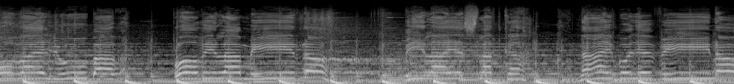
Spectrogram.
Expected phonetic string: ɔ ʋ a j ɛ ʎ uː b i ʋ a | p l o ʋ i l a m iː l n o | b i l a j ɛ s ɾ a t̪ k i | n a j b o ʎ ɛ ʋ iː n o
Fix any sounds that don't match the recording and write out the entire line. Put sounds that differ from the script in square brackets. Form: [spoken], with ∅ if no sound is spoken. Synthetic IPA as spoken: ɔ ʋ a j ɛ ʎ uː b [a] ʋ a | p l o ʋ i l a m iː [ɾ] n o | b i l a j ɛ s [l] a t̪ k [a] | n a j b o ʎ ɛ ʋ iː n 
